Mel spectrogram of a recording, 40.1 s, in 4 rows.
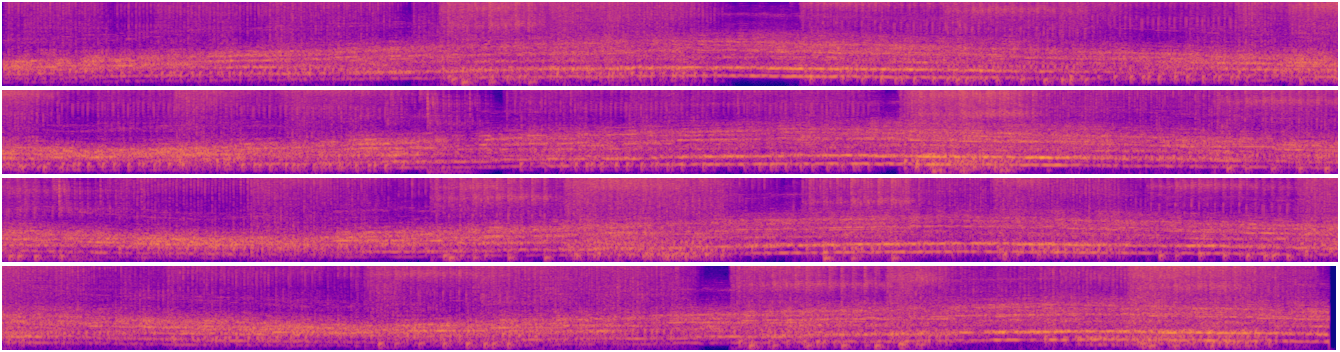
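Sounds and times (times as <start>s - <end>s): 
crunching: 0.0s - 40.0s.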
